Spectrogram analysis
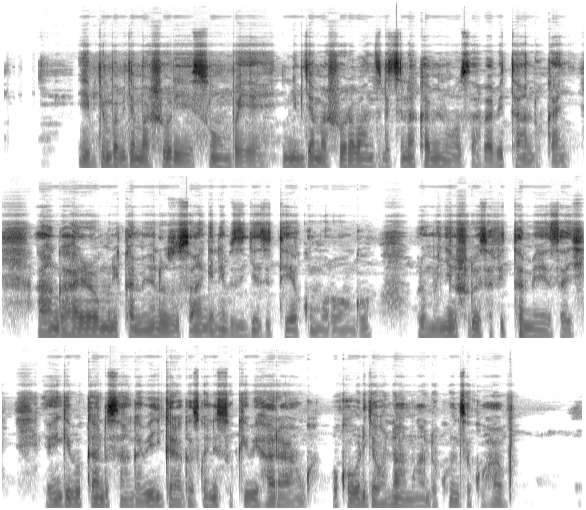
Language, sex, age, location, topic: Kinyarwanda, male, 25-35, Huye, education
